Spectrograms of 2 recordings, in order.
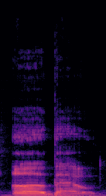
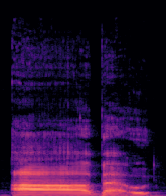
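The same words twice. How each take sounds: First: The first vowel is a reduced schwa. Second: The first vowel is a full 'a' sound. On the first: The speaker calls it right. "it's about" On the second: The speaker calls it wrong. "So it's not apple about"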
